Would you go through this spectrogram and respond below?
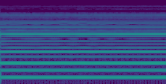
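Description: A single steady D note on a bagpipe practice chanter, a clear reedy buzzing tone held evenly for almost two seconds before stopping abruptly, close and alone.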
